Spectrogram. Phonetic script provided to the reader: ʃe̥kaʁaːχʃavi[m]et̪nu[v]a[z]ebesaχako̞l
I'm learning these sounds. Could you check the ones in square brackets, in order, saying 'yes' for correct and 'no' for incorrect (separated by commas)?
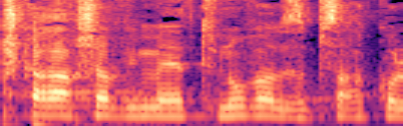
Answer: yes, yes, yes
